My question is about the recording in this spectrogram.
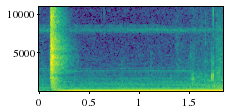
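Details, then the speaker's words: New heat pump fan motor on a bench, with one run-capacitor wire disconnected to simulate an open capacitor: a click at switch-on, then a steady low buzzing hum with no run-up. The motor sits stalled but takes off if spun by hand. Open run capacitor. "see it's just sitting there home and you can spin it and it'll take off which is fairly characteristic ICS of of capacitor problems"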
